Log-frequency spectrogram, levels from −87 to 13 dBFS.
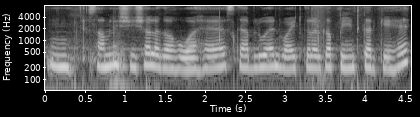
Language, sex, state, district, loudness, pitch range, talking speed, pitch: Hindi, female, Bihar, Patna, -14 LUFS, 200-220 Hz, 195 wpm, 210 Hz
